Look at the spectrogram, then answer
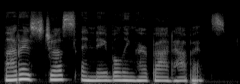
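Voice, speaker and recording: A woman playing a possessive, motherly yandere in a soft-spoken ASMR roleplay, gentle and coaxing, often slipping toward a breathy whisper. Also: lowish voice, steady tone, moderate pace, dry recording, studio quality. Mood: soothing, persuasive. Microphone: close studio mic.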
